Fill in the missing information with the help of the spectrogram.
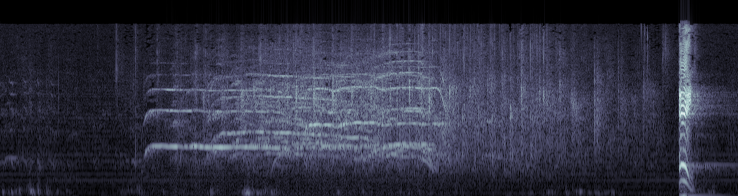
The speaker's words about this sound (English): So I want you to give them a nice round of applause when you see them, because they're really shy, okay? And they like to get like amped up when you guys clap.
